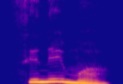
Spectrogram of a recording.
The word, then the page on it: ಸುನಾಮಿ: sunāmi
